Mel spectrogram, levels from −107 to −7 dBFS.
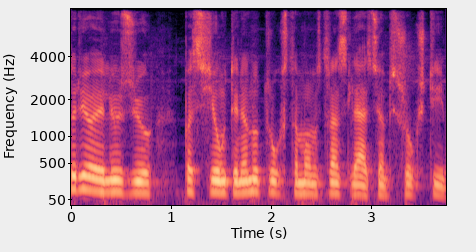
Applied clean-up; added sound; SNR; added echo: neural separator model SepFormer DNS4.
